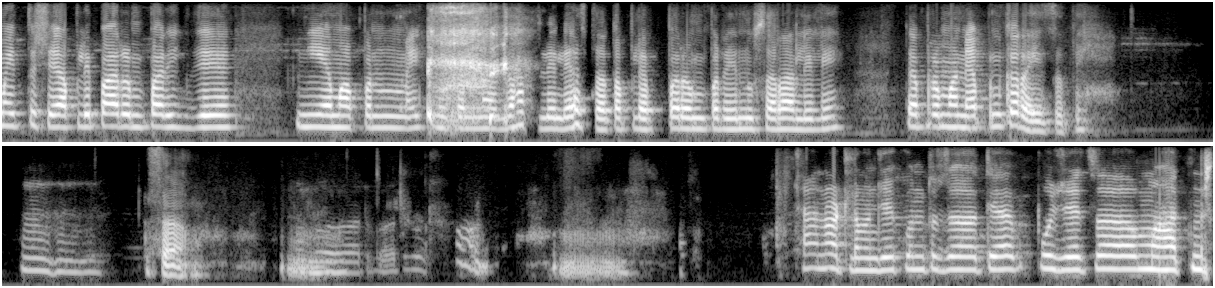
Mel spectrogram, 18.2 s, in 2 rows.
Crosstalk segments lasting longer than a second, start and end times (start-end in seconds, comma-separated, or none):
none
